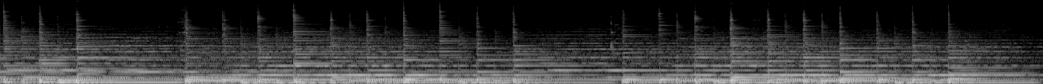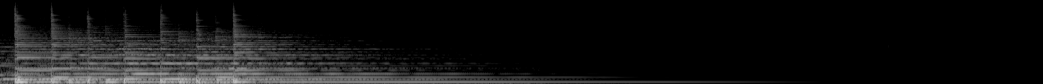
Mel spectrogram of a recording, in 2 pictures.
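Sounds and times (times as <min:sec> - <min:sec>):
guitar arpeggio: 0:00.0 - 0:16.4.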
